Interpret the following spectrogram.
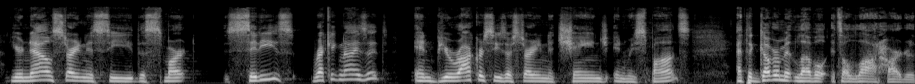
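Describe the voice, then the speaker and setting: Speaking with a little high pitch and some vocal fry, this American man in his forties is an interview guest on a podcast who champions towns. He lays out his opinions earnestly and with conviction, often using rhetorical contrasts.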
